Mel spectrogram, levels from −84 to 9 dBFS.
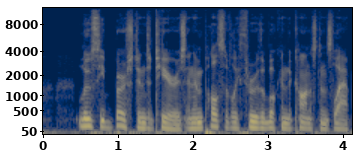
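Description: No technical faults can be heard anywhere in the speech, so there is nothing to place in time order.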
